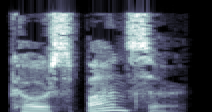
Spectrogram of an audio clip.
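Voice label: "cosponsor", British English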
